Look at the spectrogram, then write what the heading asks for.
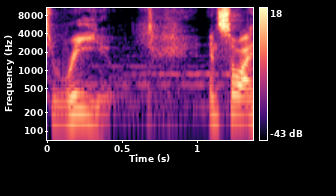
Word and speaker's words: Ryu: correctly the name I believe in Japanese is Ryu and he was supposed to say Ryu in the film but he kept pronouncing it rayu and so the director at one point was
